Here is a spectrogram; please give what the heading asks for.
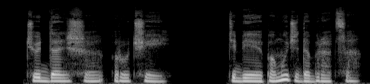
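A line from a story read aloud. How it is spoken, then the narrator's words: Plain. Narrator (Russian): спросил Даррен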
